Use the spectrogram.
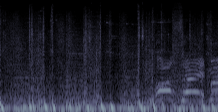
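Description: Cavalry horses and horse archers galloping in Mount & Blade II: Bannerlord, steady clip-clop of many hooves with a brief whinny near the end, all under a voice calling commands.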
